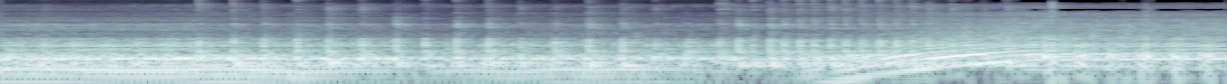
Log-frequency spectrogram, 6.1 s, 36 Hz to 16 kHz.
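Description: An Audi S3 with a modified exhaust revs loudly at close range, the engine note climbing sharply in pitch then falling back toward idle, no voices.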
